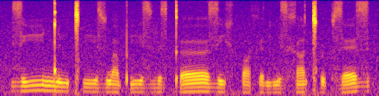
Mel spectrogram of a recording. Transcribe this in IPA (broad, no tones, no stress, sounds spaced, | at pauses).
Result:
z iː ŋ͡ǃ i m ǀʰ iː z w a pʼ iː z v ɪ z kʼ ɜː z i x p ɑ x ɛ d m i z x a ǀʰ ə˞ p z ɛ z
